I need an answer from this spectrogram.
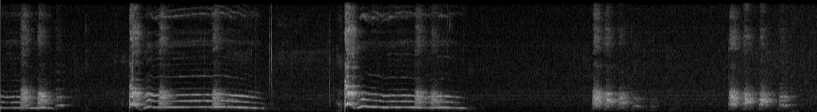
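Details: Chihuahua named Vanilla, a female who normally just barks, howling indoors: long wavering tones that rise then slowly fall, three drawn-out howls with pauses, followed by shorter barking bursts from another chihuahua in the background.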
